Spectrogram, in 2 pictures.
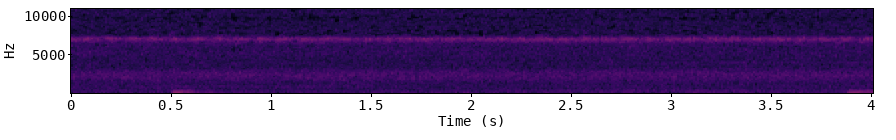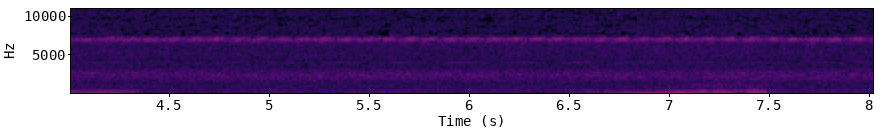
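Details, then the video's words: Sleeping cat snoring: three low, rough, harmonic breaths spaced about three seconds apart, each a short droning rasp, with a faint steady hiss in the background. "suara kucing ngorok"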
